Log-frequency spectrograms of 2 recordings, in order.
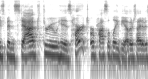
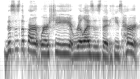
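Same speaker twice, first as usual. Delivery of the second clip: ordinary talk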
